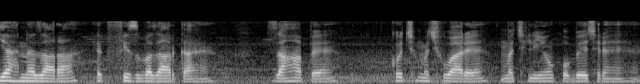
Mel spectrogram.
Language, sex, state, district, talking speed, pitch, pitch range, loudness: Hindi, male, Bihar, Jahanabad, 150 wpm, 145 Hz, 135-155 Hz, -18 LUFS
